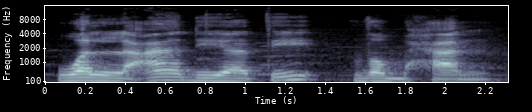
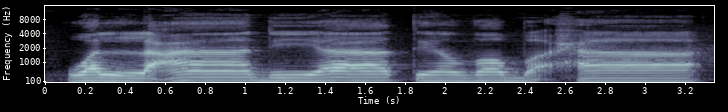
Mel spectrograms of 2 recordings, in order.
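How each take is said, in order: First: The last word ends with an n sound. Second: The last word ends in a long a. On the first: This is how it is written. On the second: This is how it is read when stopping. "cara membacanya menjadi"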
